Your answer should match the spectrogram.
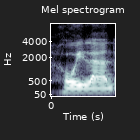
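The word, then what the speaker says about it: Højlund: It's pronounced Hoyland.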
